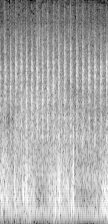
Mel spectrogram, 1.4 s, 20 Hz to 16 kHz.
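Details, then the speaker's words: Turbo Nissan 370Z (Z34) just after a friend drove it hard and blew the engine: rapid, sharp knocking about ten raps a second at idle over the engine note. Suspected serious internal damage, not confirmed. "my boy just broke the goddamn engine for you guys you hear that knock knock hello"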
